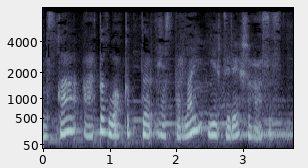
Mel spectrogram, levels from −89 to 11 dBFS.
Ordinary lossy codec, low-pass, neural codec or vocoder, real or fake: MP3, 32 kbps; 7.2 kHz; autoencoder, 48 kHz, 32 numbers a frame, DAC-VAE, trained on Japanese speech; fake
